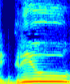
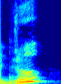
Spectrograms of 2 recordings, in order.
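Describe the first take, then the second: First: "গ্রিউ" stretched loud and high as gree-oo; "গ্রিউ" drawn out, ee sliding into oo; common mispronunciation. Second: "গ্রু" as groo, pure oo; "গ্রু" with r straight into oo; correct pronunciation. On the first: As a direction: exaggerate the glide in "গ্রিউ". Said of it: "আমরা অনেকে এটাকে গ্রিউ বলি". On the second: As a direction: say "গ্রু" in one short syllable, no glide. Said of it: "এটা উচ্চারণ হচ্ছে গ্রু". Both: Shown as a demonstration.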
